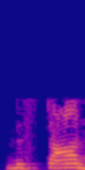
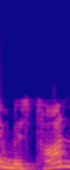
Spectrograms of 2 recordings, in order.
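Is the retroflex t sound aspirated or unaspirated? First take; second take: unaspirated; aspirated. First: The retroflex t sound is unaspirated. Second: The retroflex t sound is aspirated. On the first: The speaker calls it right. "मिष्टान होता है" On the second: The speaker calls it wrong. "मिष्ठान नहीं होता"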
